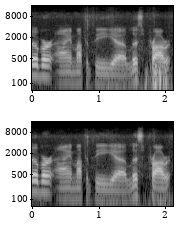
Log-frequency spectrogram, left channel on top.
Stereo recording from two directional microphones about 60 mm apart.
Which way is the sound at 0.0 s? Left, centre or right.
Centre.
